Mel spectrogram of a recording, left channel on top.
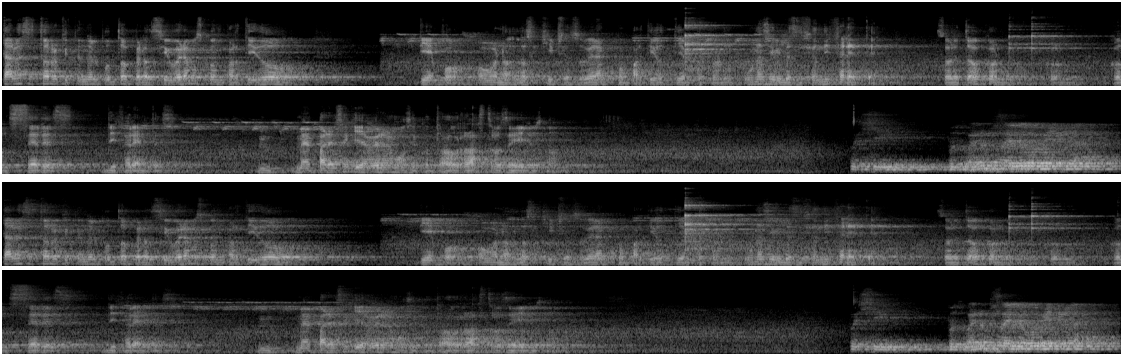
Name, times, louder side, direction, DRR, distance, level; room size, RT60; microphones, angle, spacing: voice 1, 0.0-3.0 4.2-8.8 9.4-10.1 10.4-10.8 11.1-11.9 12.2-12.9 13.7-16.8, left 2 dB, 30° left, 6 dB, 0.5 m, -28 dB
sound 1, 3.8-19.3, left 3 dB, 65° left, 0.9 m, -42 dB
sound 2, 6.0-16.0, right 1 dB, 5° right, 0.8 m, -38 dB
voice 2, 19.7-20.2 20.6-22.0, equal, 85° right, -4 dB, 2.1 m, -24 dB
8.2 x 8.1 x 5.6 m, 2.9 s
head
